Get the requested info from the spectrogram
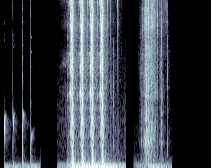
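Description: Channel logo sting sound effect. Four quick rising blips open it, then a run of five sharp hits about a sixth of a second apart, and one short burst of noise near the end.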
